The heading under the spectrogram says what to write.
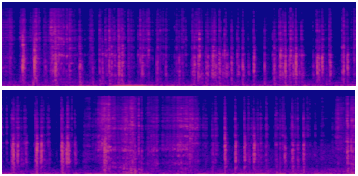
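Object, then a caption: Clay brick. Fingertips and nails scratch and tap fast across the rough, porous surface of a solid red clay brick lying outdoors on the ground. The result is a dense stream of dry, gritty scrapes and short, bright clicks that stop almost instantly, over a faint steady low hum.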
